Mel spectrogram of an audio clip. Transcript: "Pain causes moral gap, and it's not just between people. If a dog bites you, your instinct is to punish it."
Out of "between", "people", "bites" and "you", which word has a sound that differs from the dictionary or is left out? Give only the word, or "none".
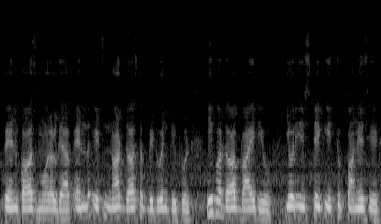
bites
